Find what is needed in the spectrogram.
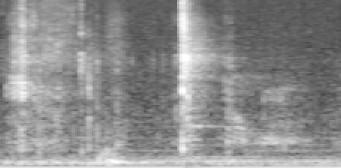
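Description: Tape measure being handled along a steel track bar: a short scraping rustle at the start and a single sharp click just over a second in, over a low steady hum.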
